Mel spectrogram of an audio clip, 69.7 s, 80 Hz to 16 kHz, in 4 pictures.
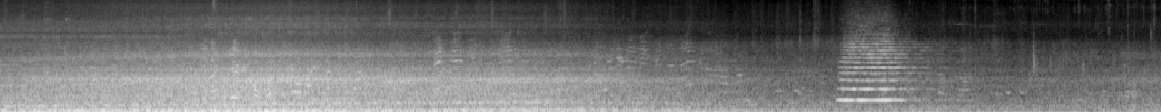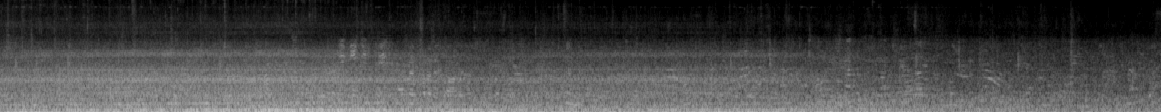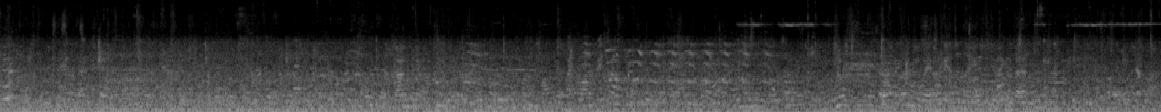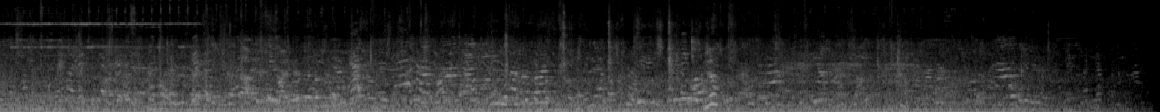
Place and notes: puttgarden, station
at the station, final stop, a train passing by to make a turn - people walking to the station exit
soundmap d - social ambiences and topographic field recordings
13 August 2010, ~19:00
